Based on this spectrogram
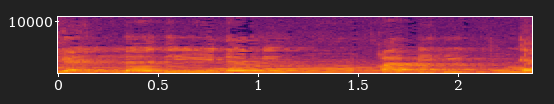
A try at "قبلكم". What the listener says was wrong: قبلكم فخم القاف. قبلكم قا.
